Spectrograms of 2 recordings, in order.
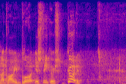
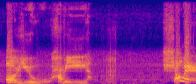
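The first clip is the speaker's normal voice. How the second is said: slow build to shout; 2 semitones higher, 4 dB louder, slower than usual. Retold or imitated. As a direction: drag out the question, then yell the demand. Darby challenging the champ.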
